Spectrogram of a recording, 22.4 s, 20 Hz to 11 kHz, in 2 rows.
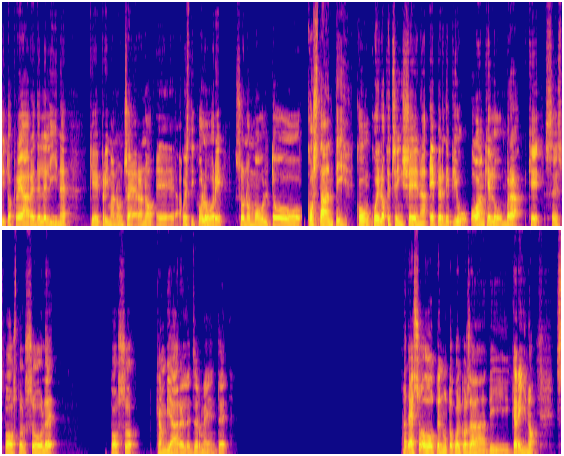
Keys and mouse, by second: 3.0 click, 3.5 Tab, 3.6 click, 4.0 ctrl+s, 4.5 click, 6.0 click, 8.0 click, 10.2 click, 11.9 r, 15.9 r, 16.3 r, 17.8 r, 18.9 ctrl+s.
